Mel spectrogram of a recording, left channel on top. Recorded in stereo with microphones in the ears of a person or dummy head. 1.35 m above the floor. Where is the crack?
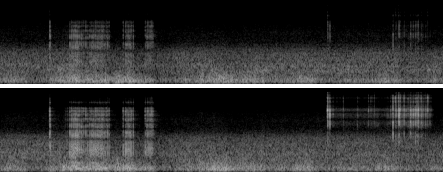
75° right (ahead or behind).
